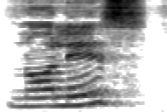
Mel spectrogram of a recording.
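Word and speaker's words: knowledge: इसे पढ़ेंगे night, no, knife, नॉलेज, knock. आगे देखते हैं एल साइलेंट कब होता है।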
